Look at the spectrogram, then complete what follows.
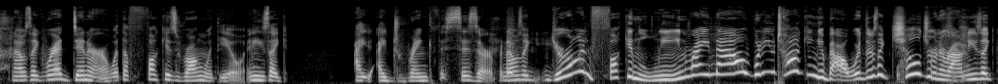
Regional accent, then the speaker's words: Utah, United States; I'm from Utah. Like, we grew up on chain restaurants

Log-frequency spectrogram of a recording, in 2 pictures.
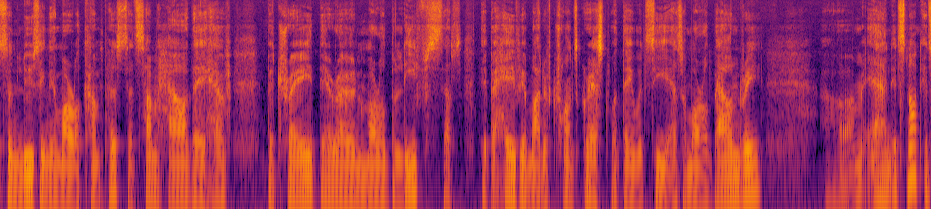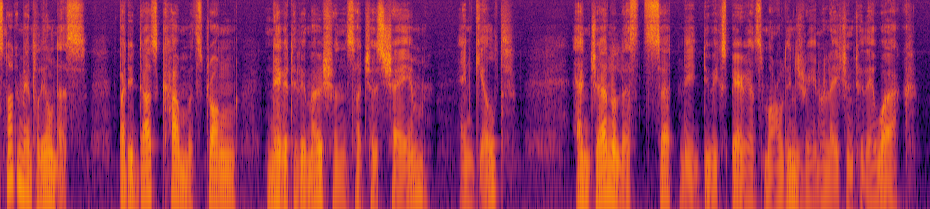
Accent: South Africa; Well, I grew up in South Africa.

